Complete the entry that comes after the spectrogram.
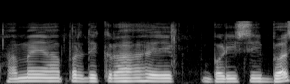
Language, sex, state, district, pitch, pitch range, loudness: Hindi, male, Punjab, Pathankot, 145 Hz, 135-150 Hz, -15 LUFS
